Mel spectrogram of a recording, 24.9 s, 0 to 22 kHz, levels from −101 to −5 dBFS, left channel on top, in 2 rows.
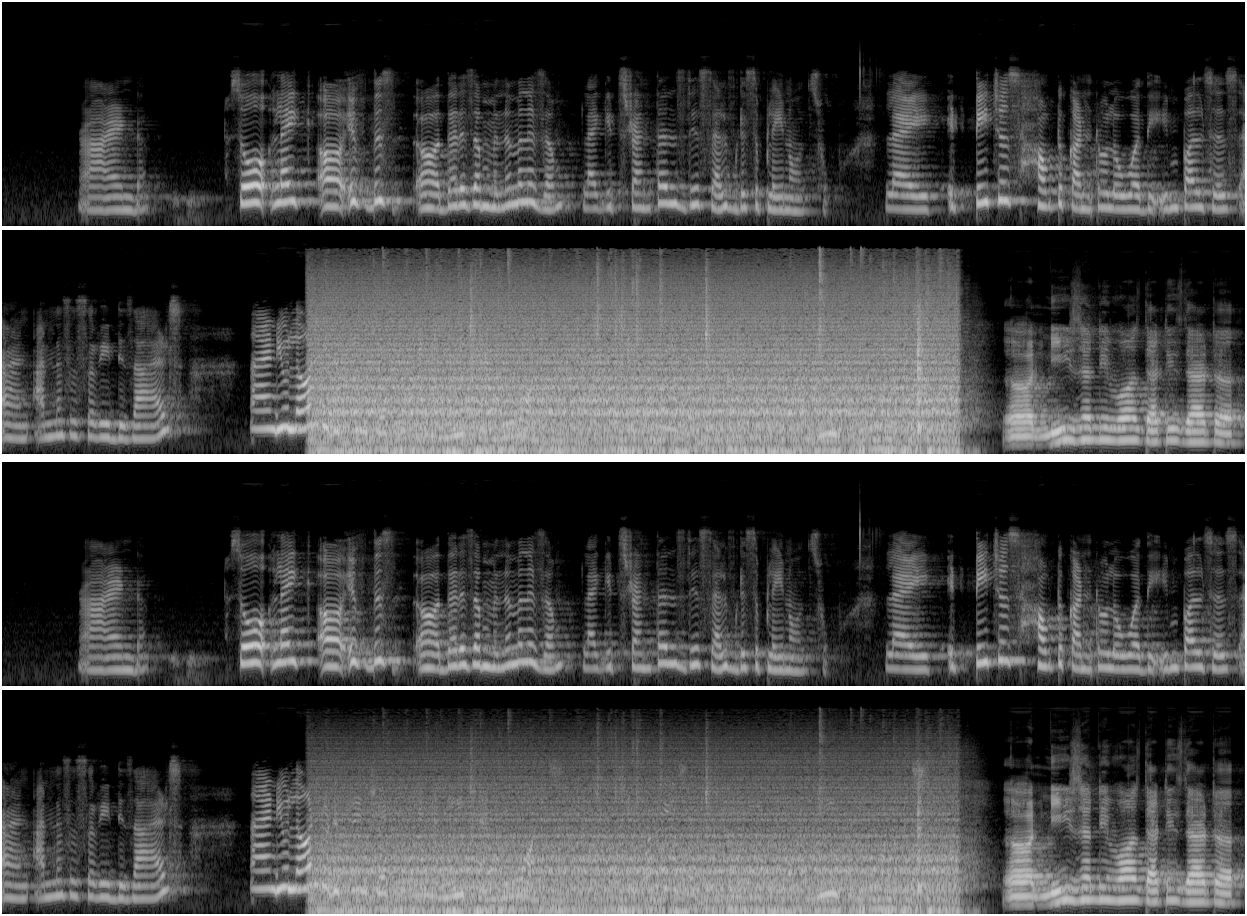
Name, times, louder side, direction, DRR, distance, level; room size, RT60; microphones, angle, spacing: voice 1, 0.8-1.5 2.3-8.3 8.8-14.4 14.9-18.1 18.7-21.7, equal, ahead, 8 dB, 1.0 m, -37 dB
sound 1, 15.5-22.0, left 5 dB, 55° left, 1.1 m, -29 dB
voice 2, 22.4-24.7, right 1 dB, 20° right, 7 dB, 1.1 m, -32 dB
30.0 x 17.5 x 6.2 m, 0.83 s
head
